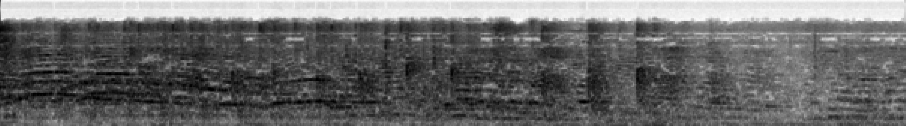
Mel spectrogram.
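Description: A school class of children chanting and clapping together in a rhythmic cheer, busy crowd noise with shouts and applause throughout, close and loud in an indoor classroom.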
